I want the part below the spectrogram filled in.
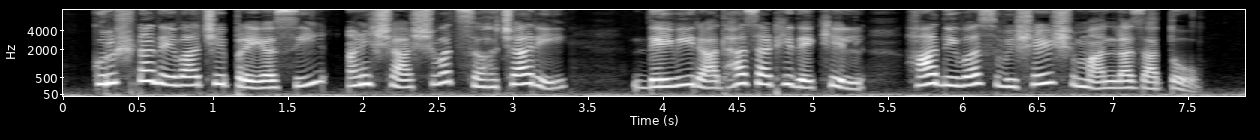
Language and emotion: Marathi, neutral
